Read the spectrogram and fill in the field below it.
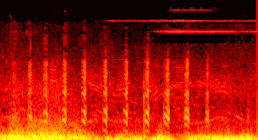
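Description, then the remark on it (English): A UPS delivery truck rumbles past with a heavy, steady low engine drone filling the whole moment, while indistinct voices chatter over it. “Hey, there goes UPS.”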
